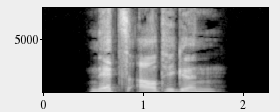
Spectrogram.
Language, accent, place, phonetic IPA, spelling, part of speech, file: German, Germany, Berlin, [ˈnɛt͡sˌʔaːɐ̯tɪɡn̩], netzartigen, adjective, De-netzartigen.ogg
- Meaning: inflection of netzartig: 1. strong genitive masculine/neuter singular 2. weak/mixed genitive/dative all-gender singular 3. strong/weak/mixed accusative masculine singular 4. strong dative plural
